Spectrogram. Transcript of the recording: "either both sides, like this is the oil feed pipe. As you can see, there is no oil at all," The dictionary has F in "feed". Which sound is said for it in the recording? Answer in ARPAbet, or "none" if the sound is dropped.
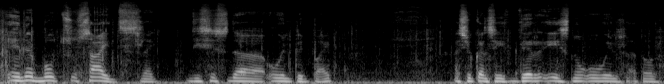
P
